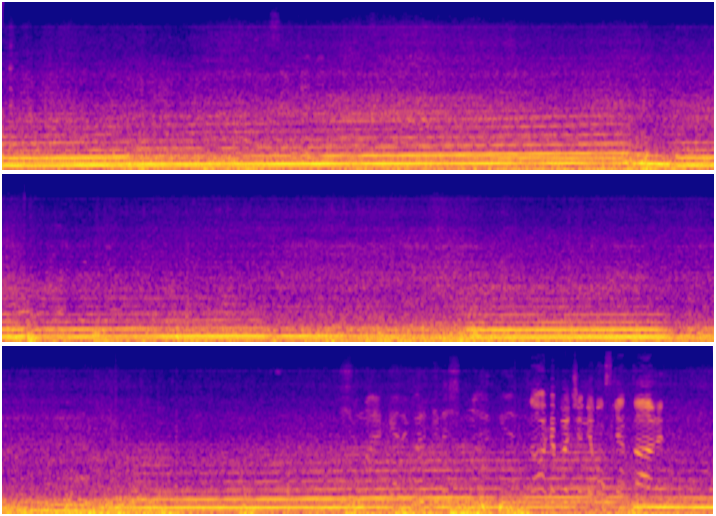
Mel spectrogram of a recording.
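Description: A car engine drones steadily, dropping in pitch at each gear change.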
